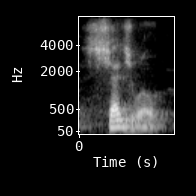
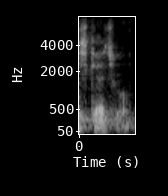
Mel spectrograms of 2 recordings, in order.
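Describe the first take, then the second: First: It is said the British way. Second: It is said the American way. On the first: "they'll pronounce the words like it's supposed to be, how it's actually spelt" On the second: "we'll say schedule"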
